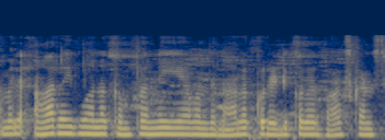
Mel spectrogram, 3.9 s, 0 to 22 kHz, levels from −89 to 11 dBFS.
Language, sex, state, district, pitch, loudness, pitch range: Kannada, female, Karnataka, Koppal, 180 Hz, -16 LUFS, 170-185 Hz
